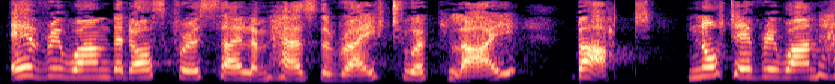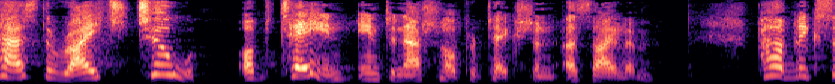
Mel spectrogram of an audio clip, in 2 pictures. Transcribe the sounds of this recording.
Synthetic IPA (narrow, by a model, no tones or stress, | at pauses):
ʔɛvɹiwʌ̃nðɨɾæskfə˞ɨsaɪlˠə̃məzðɨɹaɪtʰːəəpʰl̥aɪ | b̥ʌt | nəɾɛvɹiwʌ̃nəzðɨɹaɪtʰə | ʔəb̚tʰẽɪ̃nɪ̃ntə˞næʃn̩l̩ˠpʰɹ̥ɨtʰɛkʃɨ̃nə̰saɪlˠə̰̃m | pʰʌblɨks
